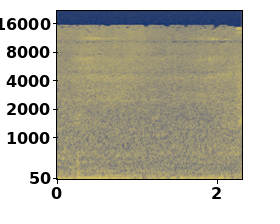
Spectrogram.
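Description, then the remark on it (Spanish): Trucks rumble past on a road, a loud, continuous low roar of heavy engines and tire noise that stays steady throughout, with no voices. “Güey, háganse para acá porque pinches camiones.”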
